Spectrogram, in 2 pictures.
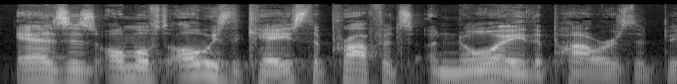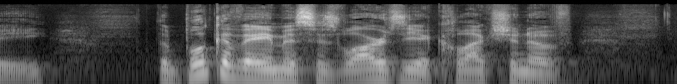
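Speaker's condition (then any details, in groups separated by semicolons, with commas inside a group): No condition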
